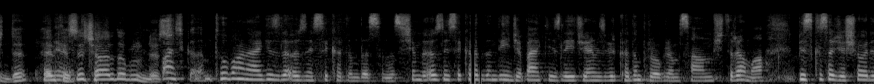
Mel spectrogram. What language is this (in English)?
Turkish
